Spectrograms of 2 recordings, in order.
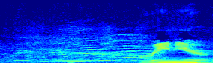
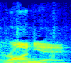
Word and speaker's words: Rainier: I've always called it Ronier, but... Right. It does. Ronier does not rhyme with beer. No, it does not. He's an upper crust drinker. Yes. I always called it rainier. Like as in, it's sunny there, but it's rainier here.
